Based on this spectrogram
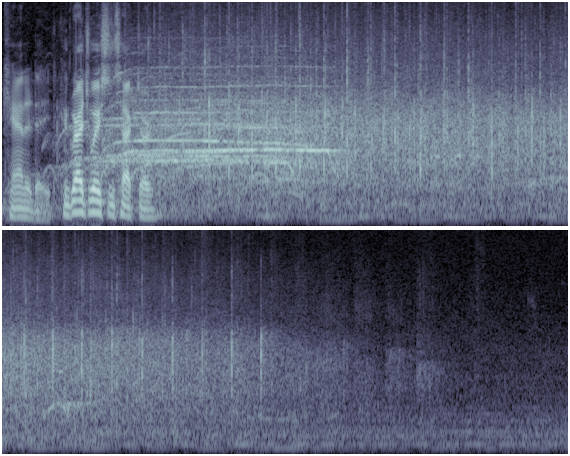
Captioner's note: applause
